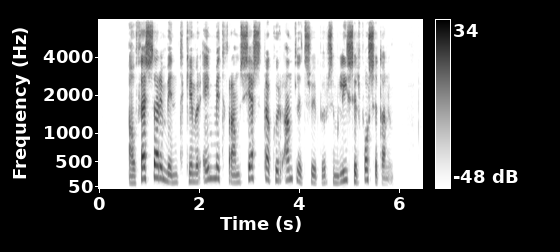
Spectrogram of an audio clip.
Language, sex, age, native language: Icelandic, male, 40-49, Icelandic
